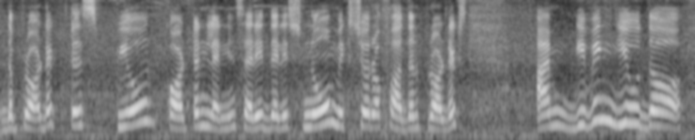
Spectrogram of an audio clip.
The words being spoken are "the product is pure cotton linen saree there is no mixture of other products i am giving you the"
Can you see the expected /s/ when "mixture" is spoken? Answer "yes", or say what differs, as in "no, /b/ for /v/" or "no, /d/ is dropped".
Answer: yes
